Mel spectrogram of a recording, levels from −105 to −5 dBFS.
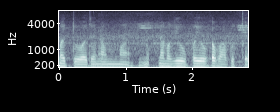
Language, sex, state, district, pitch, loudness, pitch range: Kannada, female, Karnataka, Belgaum, 125 Hz, -20 LUFS, 125-140 Hz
